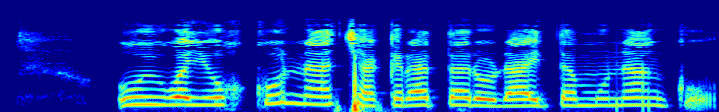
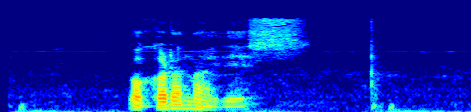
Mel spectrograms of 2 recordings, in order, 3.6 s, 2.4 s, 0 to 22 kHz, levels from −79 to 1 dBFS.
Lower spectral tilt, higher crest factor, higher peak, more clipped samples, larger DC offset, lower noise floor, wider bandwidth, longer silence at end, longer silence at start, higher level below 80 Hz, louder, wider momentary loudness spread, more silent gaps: second, -3.5 dB/octave vs -5 dB/octave; about the same, 24 dB vs 26 dB; about the same, 0 dBFS vs -2 dBFS; neither; neither; first, -54 dBFS vs -47 dBFS; about the same, 11.5 kHz vs 11.5 kHz; about the same, 0.05 s vs 0.15 s; first, 0.6 s vs 0.1 s; first, -42 dBFS vs -60 dBFS; first, -22 LUFS vs -25 LUFS; second, 9 LU vs 24 LU; neither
